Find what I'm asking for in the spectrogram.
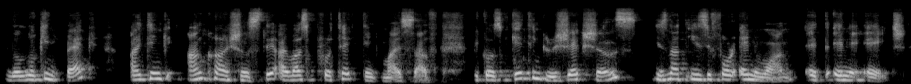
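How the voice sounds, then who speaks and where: A woman's voice: on the high side, dark tone, rough recording. A woman in her forties from Turkey with a Turkish accent, a guest telling her story candidly and reflectively in an interview, with small slips in her English. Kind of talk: interview conversation.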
